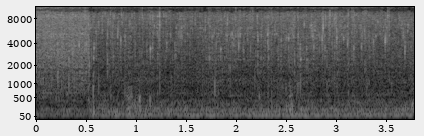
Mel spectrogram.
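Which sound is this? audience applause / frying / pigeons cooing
frying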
